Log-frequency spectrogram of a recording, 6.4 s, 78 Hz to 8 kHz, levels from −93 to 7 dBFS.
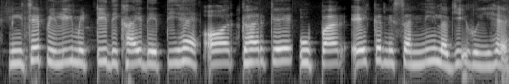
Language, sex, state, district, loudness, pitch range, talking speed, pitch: Hindi, female, Uttar Pradesh, Hamirpur, -15 LUFS, 245-265 Hz, 140 wpm, 250 Hz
